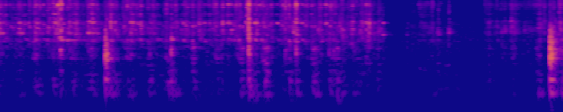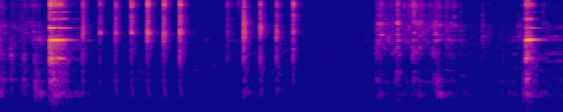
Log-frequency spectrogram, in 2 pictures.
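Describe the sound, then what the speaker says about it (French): Sugar being gradually mixed into coffee cake batter in a bowl, with repeated scraping and clinking strokes of a utensil against the bowl in quick rhythmic bursts separated by short pauses, close and fairly quiet. "J'incorpore le sucre petit à petit."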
